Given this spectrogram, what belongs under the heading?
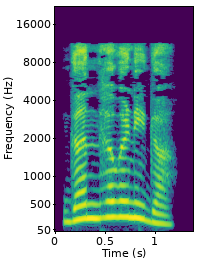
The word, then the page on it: ಗಂಧವಣಿಗ: kannada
